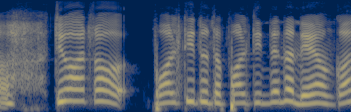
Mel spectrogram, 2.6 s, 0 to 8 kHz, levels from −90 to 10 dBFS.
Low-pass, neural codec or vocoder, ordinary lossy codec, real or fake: none; none; none; real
